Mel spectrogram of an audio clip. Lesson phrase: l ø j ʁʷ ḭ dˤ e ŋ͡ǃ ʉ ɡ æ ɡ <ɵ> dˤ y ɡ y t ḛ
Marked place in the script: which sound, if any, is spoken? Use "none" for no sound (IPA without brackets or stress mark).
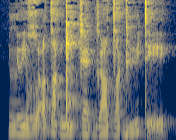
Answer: ɵ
